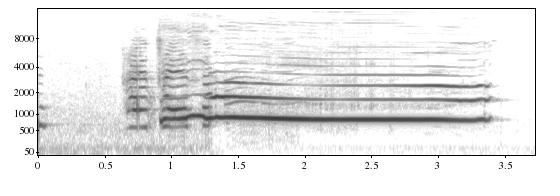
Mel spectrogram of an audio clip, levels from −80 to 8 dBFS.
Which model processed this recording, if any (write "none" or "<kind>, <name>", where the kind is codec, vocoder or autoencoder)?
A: none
